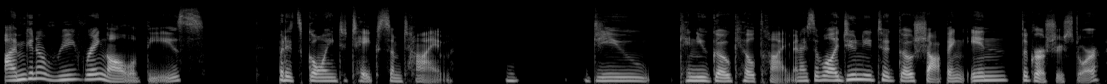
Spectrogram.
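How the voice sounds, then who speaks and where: A woman with a slightly low voice tells a rambling story to her podcast listeners. She sounds exasperated and chatty and drops in quick quotes of what others said. The sound is dry and close, with no room around it. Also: no echo. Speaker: podcast host and running coach. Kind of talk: casual storytelling monologue.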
